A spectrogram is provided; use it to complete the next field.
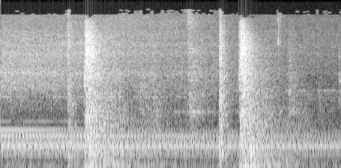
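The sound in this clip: A door is opened with a couple of dull thunks about a second apart, heard over a steady low hum.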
